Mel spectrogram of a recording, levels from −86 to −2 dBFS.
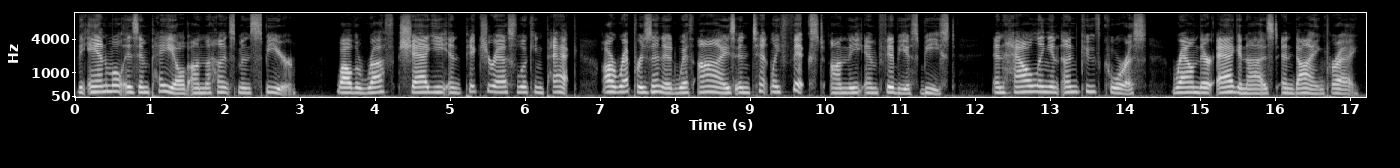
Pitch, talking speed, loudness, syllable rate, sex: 200 Hz, 130 wpm, -18 LUFS, 4.2 syllables/s, female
